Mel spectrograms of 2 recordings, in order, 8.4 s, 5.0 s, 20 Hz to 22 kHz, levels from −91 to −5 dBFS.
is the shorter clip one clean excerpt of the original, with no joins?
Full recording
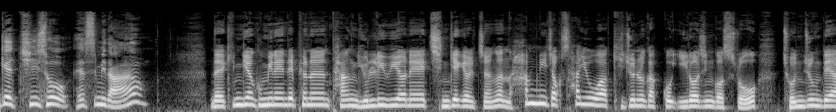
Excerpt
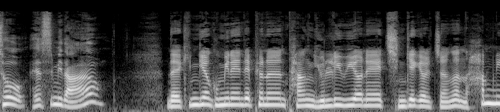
yes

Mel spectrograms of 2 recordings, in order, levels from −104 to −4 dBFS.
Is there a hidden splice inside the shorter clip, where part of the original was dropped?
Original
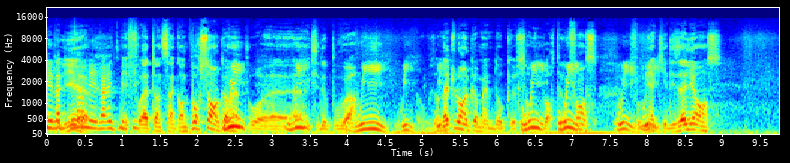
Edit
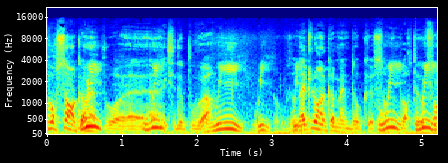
no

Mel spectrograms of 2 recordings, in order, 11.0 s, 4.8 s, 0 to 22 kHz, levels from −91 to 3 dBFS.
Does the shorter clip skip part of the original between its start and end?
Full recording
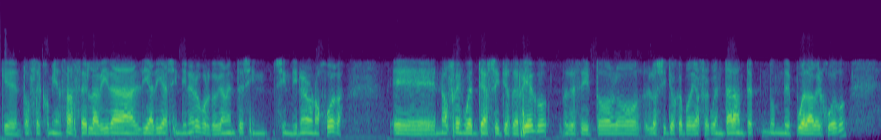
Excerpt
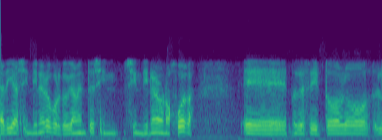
yes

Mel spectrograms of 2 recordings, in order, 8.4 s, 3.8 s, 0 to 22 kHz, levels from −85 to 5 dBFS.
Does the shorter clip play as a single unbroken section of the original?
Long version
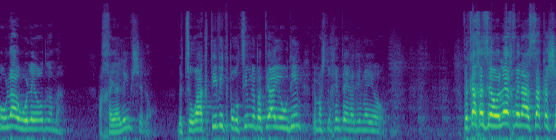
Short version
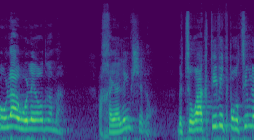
yes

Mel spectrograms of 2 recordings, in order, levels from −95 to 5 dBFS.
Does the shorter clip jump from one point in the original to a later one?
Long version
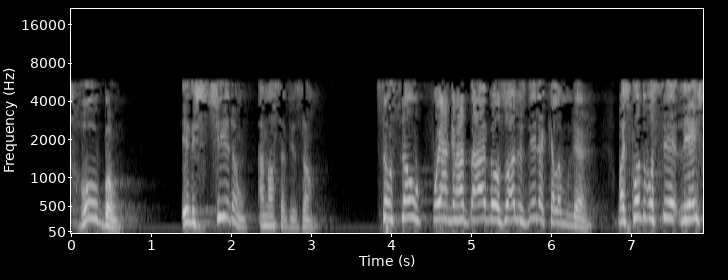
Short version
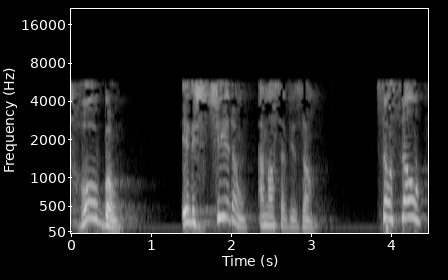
no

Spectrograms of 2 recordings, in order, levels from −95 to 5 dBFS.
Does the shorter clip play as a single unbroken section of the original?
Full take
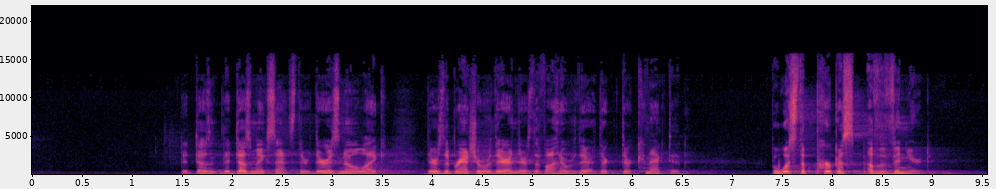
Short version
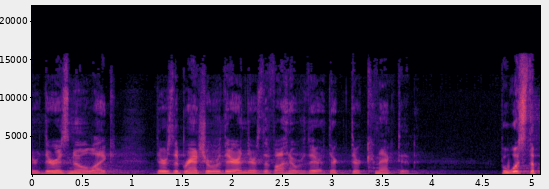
yes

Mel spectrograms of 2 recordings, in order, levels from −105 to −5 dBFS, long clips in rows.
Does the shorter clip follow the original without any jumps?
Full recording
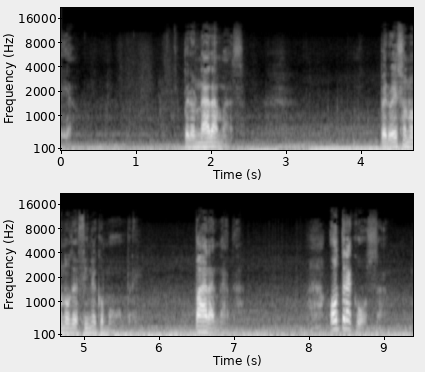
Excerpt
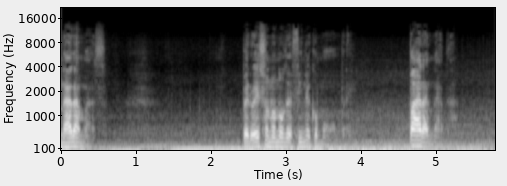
yes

